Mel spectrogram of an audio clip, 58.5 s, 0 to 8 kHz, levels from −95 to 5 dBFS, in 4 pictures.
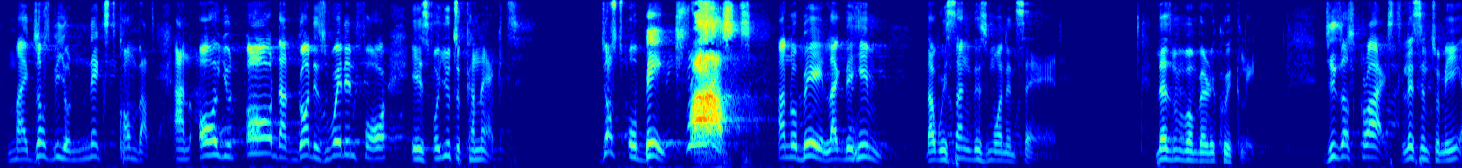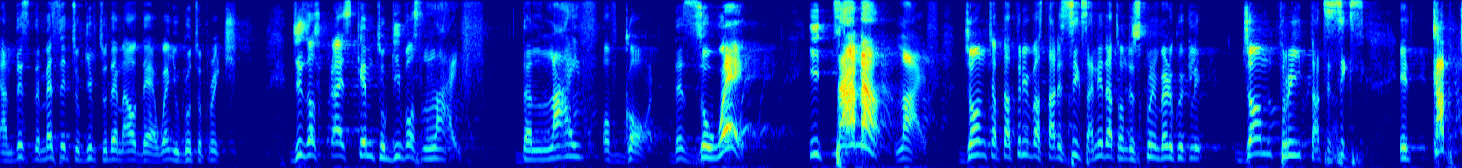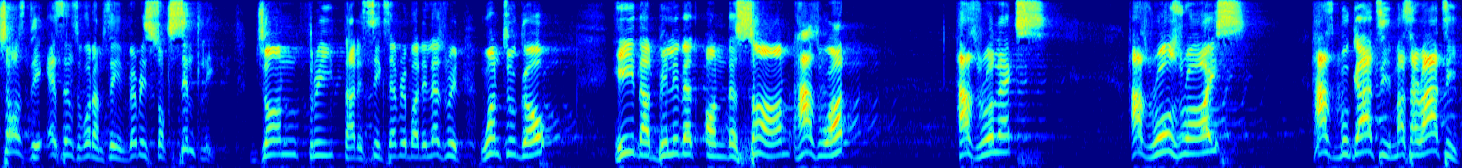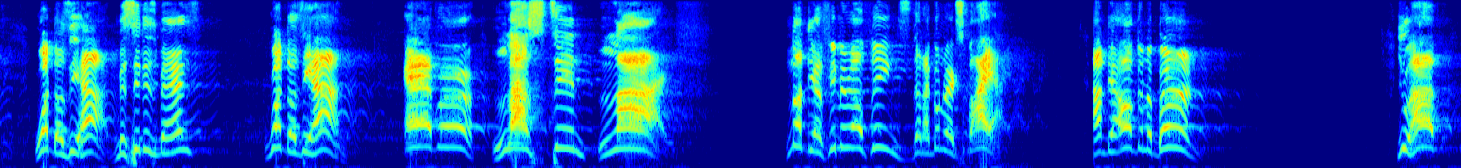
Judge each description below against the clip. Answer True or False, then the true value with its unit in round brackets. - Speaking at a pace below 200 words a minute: True (155 wpm)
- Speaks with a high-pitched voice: True (240 Hz)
